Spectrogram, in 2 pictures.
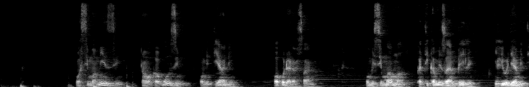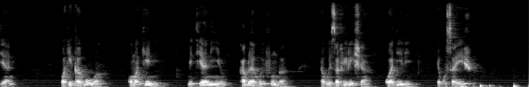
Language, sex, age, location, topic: Swahili, male, 25-35, Dar es Salaam, education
